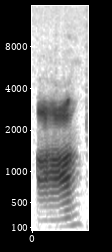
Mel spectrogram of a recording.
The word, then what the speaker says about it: Arc: So I told you that they're coming out with a new Getter Robo anime, and it's written as Arc, but it's pronounced Ah. So Getter Robo Ah.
